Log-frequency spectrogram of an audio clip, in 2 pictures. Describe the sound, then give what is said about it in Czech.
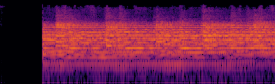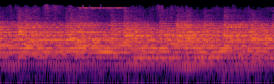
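Bells of Serbian Orthodox churches ring at midnight to mark Christmas, the birth of Jesus Christ, loudly and continuously after a brief silence, their overlapping peals blending into a dense, sustained clangor that fills the whole clip with no voices. “Zvona sa crkvenih hramova u ponoć simbolično su oglasile trenutak rođenja Sina Božijeg Isusa Hrista.”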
